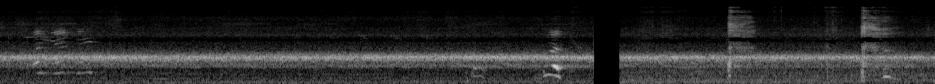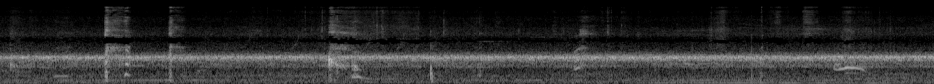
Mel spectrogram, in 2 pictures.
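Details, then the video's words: Loud continuous hum of 17-year cicadas emerged in summer 2016 in Southeastern Ohio, a level whirring tone running the whole stretch, broken by brief human voices, clicks and a short dropout. "17 Year Cicadas"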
